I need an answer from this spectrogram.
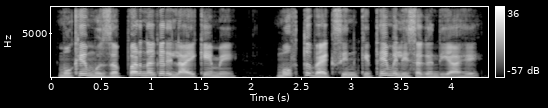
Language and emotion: Sindhi, neutral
